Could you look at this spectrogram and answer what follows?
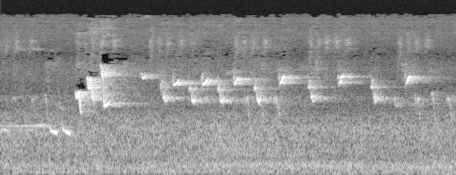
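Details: Japanese tit after fledging from a nest box: a lower whistled note, then a string of clear two-part high notes stepping down, repeated about every third of a second, with quiet background.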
